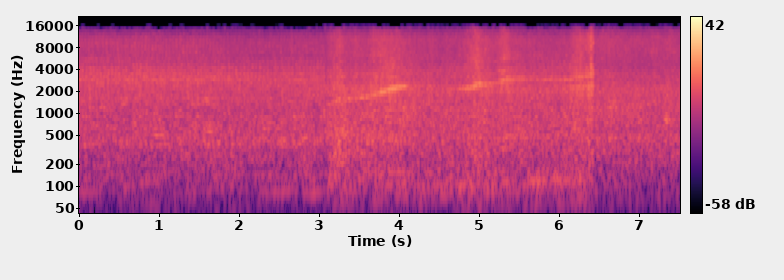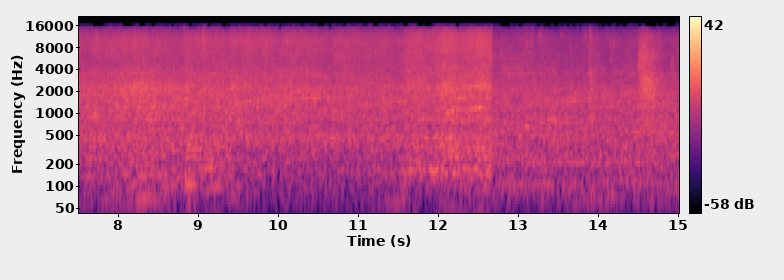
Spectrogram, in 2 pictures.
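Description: Steady street traffic noise, with an engine whine that rises about three seconds in, holds, and stops about halfway through.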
